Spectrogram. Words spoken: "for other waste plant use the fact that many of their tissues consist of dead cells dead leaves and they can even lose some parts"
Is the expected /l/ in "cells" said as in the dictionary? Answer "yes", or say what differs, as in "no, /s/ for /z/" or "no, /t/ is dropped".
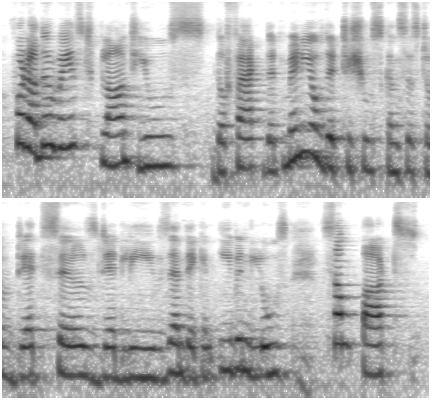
yes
